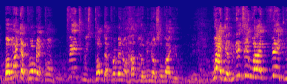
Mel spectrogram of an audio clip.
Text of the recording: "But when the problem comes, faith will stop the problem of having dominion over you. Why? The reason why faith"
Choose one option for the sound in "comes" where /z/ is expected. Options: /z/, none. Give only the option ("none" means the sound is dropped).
none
